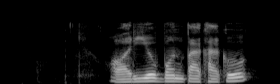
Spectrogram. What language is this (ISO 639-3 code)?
nep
